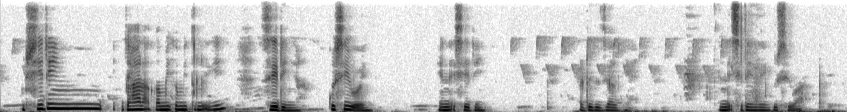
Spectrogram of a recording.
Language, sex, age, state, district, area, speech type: Santali, female, 18-30, West Bengal, Uttar Dinajpur, rural, spontaneous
